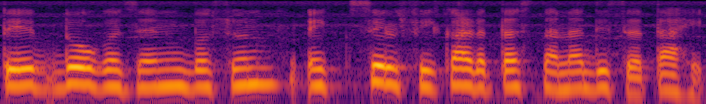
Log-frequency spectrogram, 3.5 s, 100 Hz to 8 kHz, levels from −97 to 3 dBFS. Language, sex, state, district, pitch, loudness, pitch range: Hindi, female, Maharashtra, Sindhudurg, 210 Hz, -24 LUFS, 200-225 Hz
